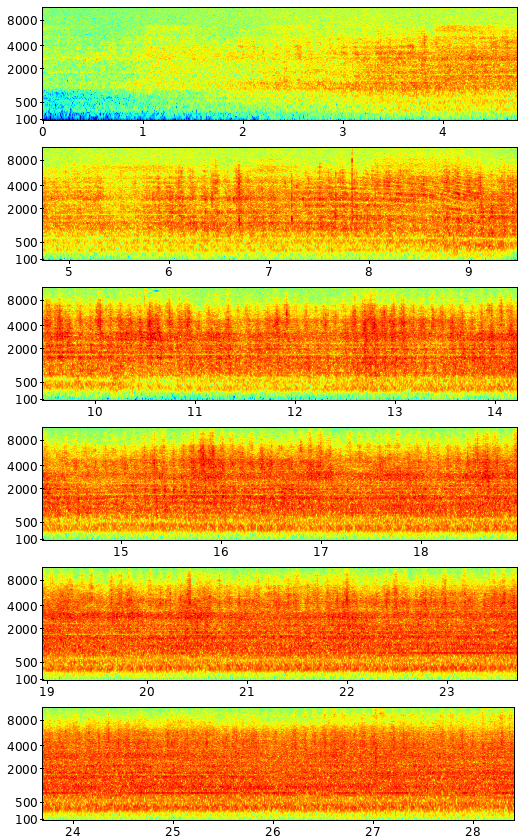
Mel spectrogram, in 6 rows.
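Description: Four Clyde-built EMD 49 class diesel-electric locomotives hauling a loaded grain train, their engines growing steadily louder over the first several seconds as they approach and pass. The steady rolling noise of the hopper wagons over the rails follows, with a thin, steady high tone in the last few seconds.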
